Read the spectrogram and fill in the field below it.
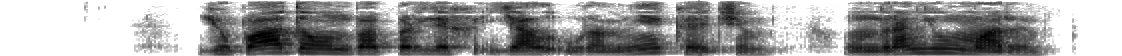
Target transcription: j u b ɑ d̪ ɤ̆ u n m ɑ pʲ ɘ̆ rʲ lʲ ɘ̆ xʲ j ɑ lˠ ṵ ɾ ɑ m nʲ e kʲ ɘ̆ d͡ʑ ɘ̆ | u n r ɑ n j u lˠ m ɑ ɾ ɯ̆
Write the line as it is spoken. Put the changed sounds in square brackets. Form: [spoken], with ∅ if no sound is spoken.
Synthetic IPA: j u b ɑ d̪ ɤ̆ u n [b] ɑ pʲ ɘ̆ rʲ lʲ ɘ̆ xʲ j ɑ lˠ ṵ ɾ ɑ m nʲ e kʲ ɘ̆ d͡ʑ ɘ̆ | u n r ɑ n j u lˠ m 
